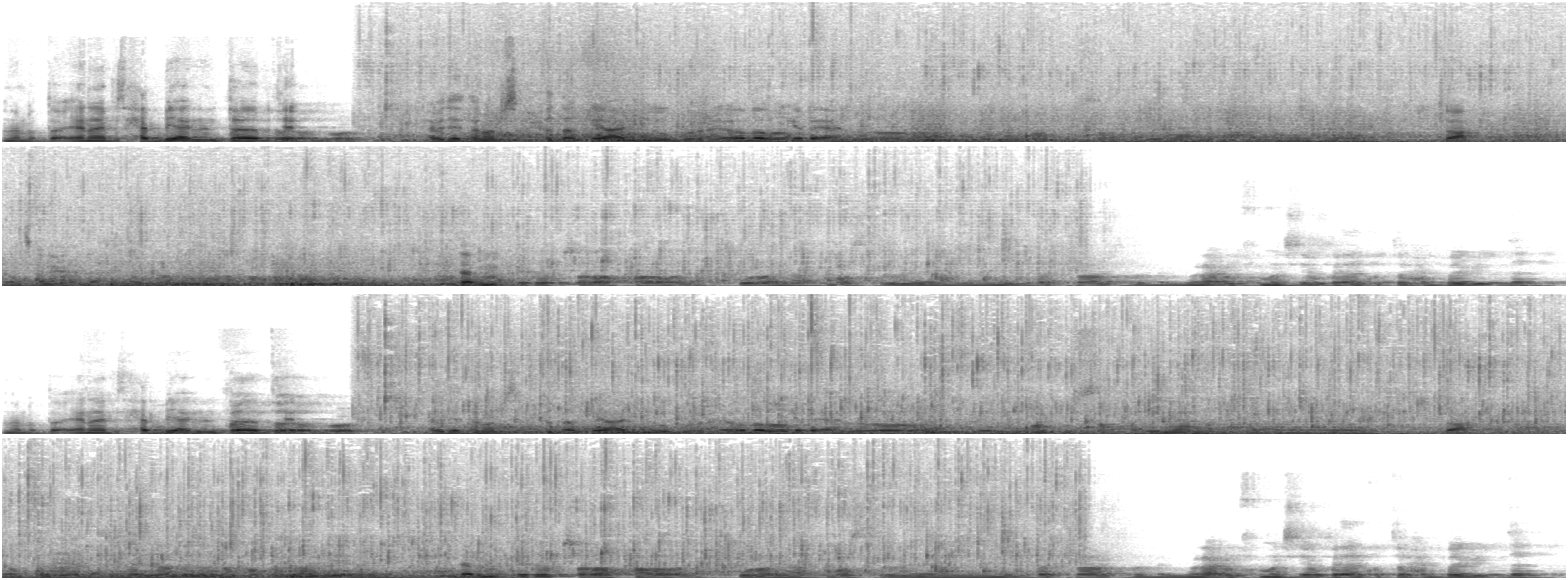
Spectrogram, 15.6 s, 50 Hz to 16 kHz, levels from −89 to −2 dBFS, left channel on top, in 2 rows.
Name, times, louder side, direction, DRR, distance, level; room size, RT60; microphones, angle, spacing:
voice 1, 0.0-1.5 2.1-4.2 7.2-7.5 8.0-8.1 10.1-10.3, left 3 dB, 85° left, 1.2 m, -22 dB
voice 2, 0.7-1.8 3.6-7.1 7.8-15.6, right 2 dB, 85° right, 1.6 m, -29 dB
sound 1, 1.7-13.3, right 4 dB, 55° right, 2.5 m, -41 dB
sound 2, 1.9-10.4, left 1 dB, 45° left, 1.2 m, -27 dB
28.5 x 22.5 x 8.6 m
head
